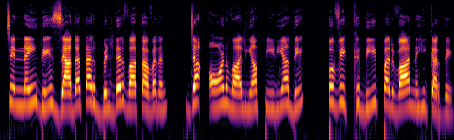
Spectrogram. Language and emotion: Punjabi, disgusted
